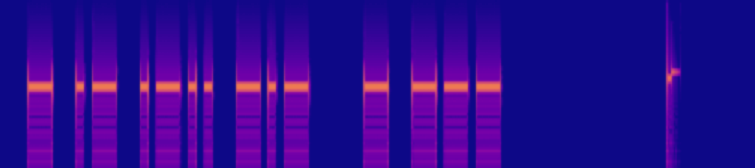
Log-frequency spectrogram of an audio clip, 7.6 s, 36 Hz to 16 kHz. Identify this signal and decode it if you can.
Morse code, heard as a keyed tone, about 15 wpm, 700 Hz. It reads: TALK TO
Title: Sets of 5 Words Encore 15wpm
